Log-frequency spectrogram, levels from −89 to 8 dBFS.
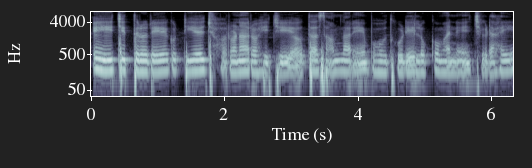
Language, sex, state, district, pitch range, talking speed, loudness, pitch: Odia, female, Odisha, Khordha, 155-175 Hz, 140 wpm, -15 LUFS, 165 Hz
